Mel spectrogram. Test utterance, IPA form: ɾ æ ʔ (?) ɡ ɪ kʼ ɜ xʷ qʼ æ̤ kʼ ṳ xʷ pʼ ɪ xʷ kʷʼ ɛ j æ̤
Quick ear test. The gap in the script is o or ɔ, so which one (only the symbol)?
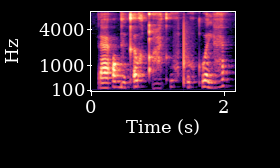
ɔ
